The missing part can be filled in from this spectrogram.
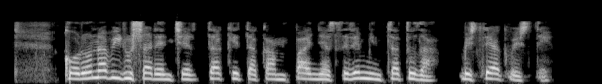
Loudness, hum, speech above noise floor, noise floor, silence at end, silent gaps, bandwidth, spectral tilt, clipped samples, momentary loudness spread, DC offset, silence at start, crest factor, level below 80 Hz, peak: -13 LUFS; none; 19 dB; -32 dBFS; 0.55 s; 0.60-0.64 s, 2.00-2.07 s, 4.43-4.56 s; 8 kHz; -3 dB/octave; under 0.1%; 10 LU; under 0.1%; 0.15 s; 14 dB; -56 dBFS; 0 dBFS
